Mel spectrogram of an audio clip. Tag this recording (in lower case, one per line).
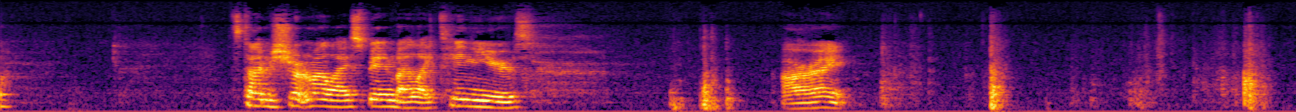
speech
